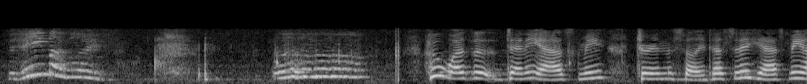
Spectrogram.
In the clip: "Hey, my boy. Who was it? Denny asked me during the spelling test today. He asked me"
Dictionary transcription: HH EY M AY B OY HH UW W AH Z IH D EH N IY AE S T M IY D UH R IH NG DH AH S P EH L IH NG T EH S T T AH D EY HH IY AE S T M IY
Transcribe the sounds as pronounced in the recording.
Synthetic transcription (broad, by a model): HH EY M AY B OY HH UW W AH Z IH D EH N IY AE S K M IY D UH R IH NG DH AH S EH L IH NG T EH S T T AH D EY HH IY AE S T M IY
